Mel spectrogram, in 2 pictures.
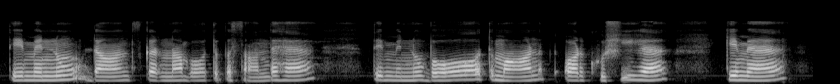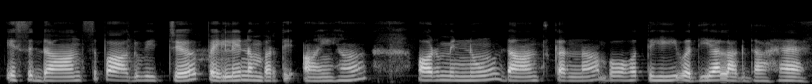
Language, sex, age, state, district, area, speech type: Punjabi, female, 30-45, Punjab, Tarn Taran, rural, spontaneous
